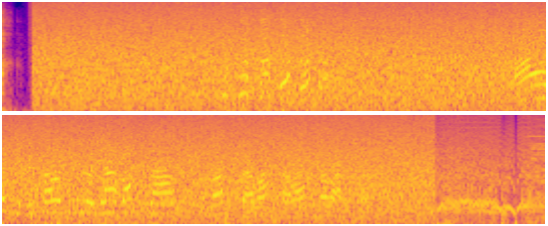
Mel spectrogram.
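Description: Loud television static hisses steadily, then cuts off.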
